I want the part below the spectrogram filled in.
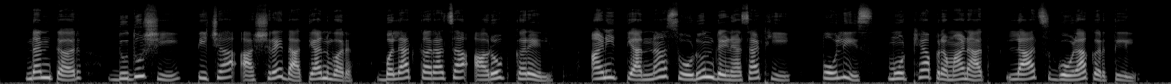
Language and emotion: Marathi, neutral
